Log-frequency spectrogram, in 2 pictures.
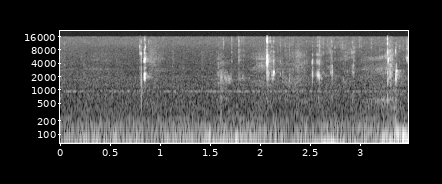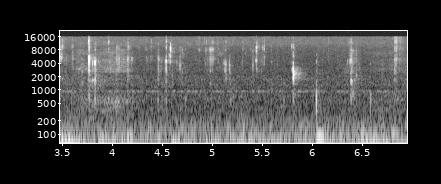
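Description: A child chewing strands of green candy grass, with soft, irregular wet mouth clicks and smacks.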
